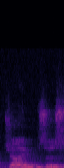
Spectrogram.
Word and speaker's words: James's: James's, so we say James's. Now, because we pronounce the second S, we need to say it.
